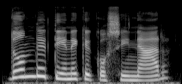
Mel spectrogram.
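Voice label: where does she have to cook, Spanish, female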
